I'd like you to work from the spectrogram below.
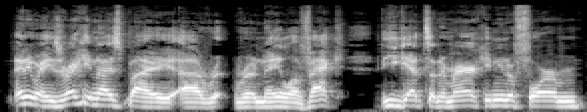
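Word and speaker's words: Lévesque: Rene Levesque. You don't pronounce the S.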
